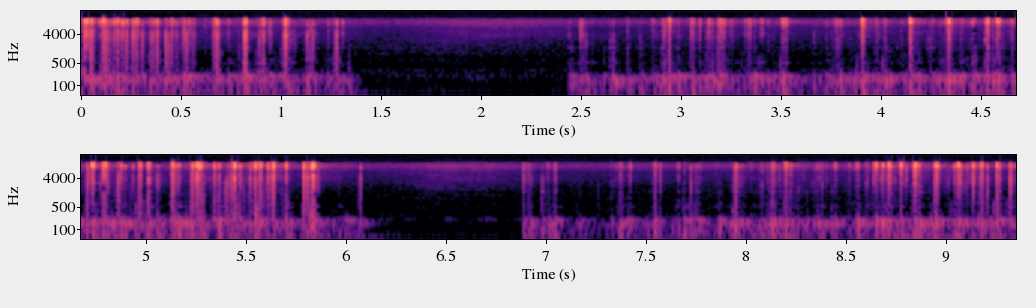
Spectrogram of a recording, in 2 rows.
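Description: Long acrylic nails on both hands scratch and tap the hollow, rounded steel wire-mesh grille of a Blue Yeti microphone head. The result is a dense, low rumbling scrape centered near 150 Hz, overlaid with rapid, irregular clicky taps that reach up into a bright hiss. The sound drops to near silence twice, around 1.5–2.4 s and 6–6.8 s, before the scratching resumes.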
